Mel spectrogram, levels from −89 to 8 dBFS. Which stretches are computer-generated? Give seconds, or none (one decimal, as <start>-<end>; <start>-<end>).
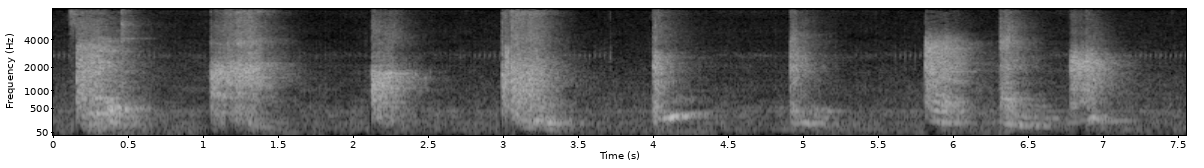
0.7-2.8; 4.1-5.6; 6.0-6.9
